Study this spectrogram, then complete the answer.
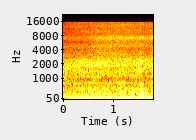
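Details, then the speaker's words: Car just started after spark plug replacement and battery disconnect: petrol engine idling with low, uneven shake, cylinder 1 misfire (P0301); cause later traced to the exhaust system. "Oh, that feels horrible. Why does it feel like we have a dead cylinder? We didn't have that before."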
